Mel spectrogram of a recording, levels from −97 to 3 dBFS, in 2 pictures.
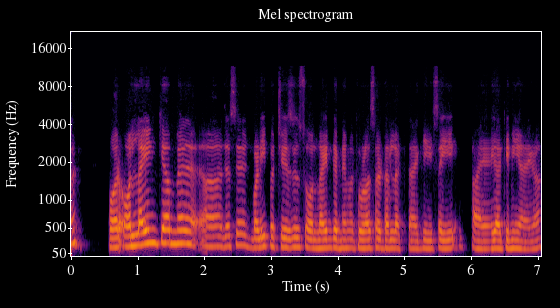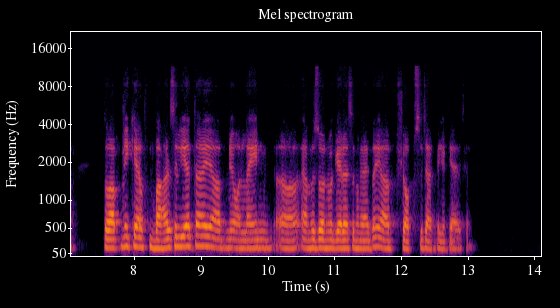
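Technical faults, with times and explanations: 6.19–6.32 s, short stall from a late packet: one sound hangs on too long, with a faint buzzy smear, then the speech resumes exactly where it stopped. A packet arrived late, the jitter buffer ran dry, and the receiver stretched the last sound for 96 ms, adding that much delay.
11.31–11.74 s, jitter buffer speed-up: the speech briefly sounds rushed, running at about 113% of normal speed while the pitch stays the same. The buffer had built up excess delay, so the receiver repeatedly cut short pitch-period pieces, about 70 ms in total.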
